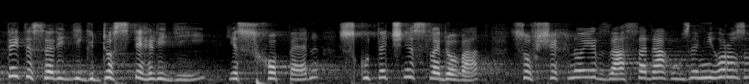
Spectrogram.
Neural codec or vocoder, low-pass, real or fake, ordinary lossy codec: none; 7.2 kHz; real; MP3, 96 kbps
